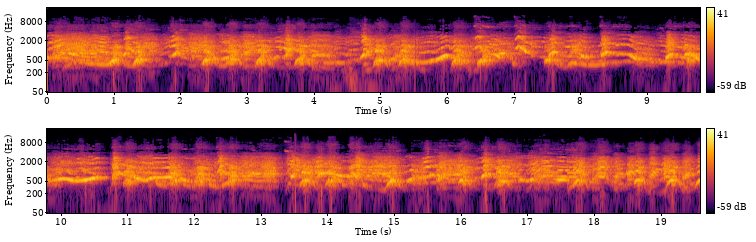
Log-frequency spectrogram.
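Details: Pet huskies play-wrestling, rough-looking but friendly: nearly nonstop overlapping woo-woo howls, whines and growly yips, bending up and down in pitch, with a few brief pauses and one drawn-out wavering whine in the middle.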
